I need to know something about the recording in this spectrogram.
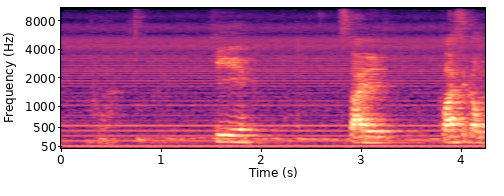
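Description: Steady low electrical mains hum in the sound system during a pause in speech, with a man's voice breaking in briefly about one and a half and three seconds in.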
